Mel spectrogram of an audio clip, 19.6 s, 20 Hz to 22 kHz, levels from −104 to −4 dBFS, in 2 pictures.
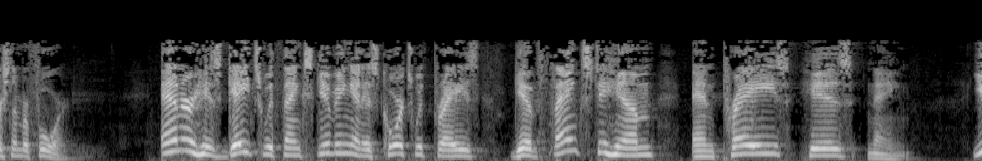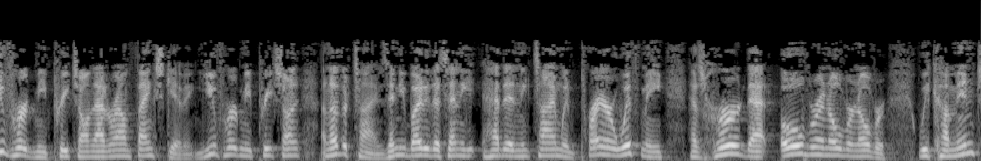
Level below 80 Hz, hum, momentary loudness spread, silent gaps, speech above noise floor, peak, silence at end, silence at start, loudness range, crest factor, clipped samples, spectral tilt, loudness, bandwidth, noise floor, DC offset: -62 dBFS; none; 12 LU; none; 49 dB; -8 dBFS; 0 s; 0 s; 5 LU; 20 dB; under 0.1%; -3 dB/octave; -28 LUFS; 8 kHz; -77 dBFS; under 0.1%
